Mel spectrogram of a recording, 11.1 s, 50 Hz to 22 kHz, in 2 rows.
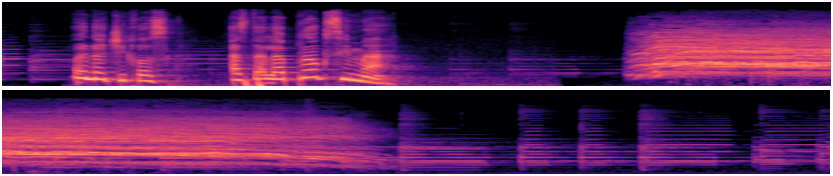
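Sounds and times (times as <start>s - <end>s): children cheering: 4.2s - 8.2s.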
